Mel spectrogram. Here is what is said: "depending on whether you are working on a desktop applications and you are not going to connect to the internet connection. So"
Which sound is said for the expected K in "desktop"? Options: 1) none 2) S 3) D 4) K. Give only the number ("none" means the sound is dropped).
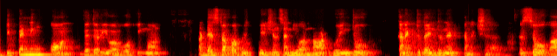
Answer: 1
